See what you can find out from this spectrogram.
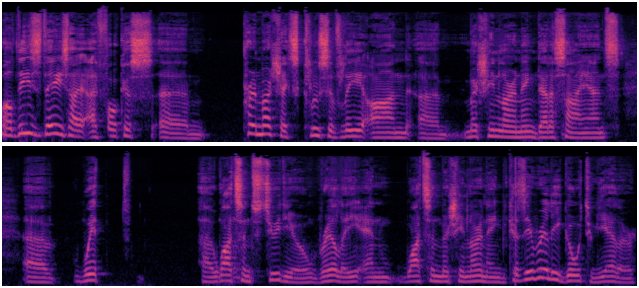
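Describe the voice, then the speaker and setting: Speaking at a moderate pace with a Quebec French accent, a man with a fairly high pitch uses lively intonation in a very clean recording with a silent background. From Quebec, Canada. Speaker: IT specialist. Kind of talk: casual interview.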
